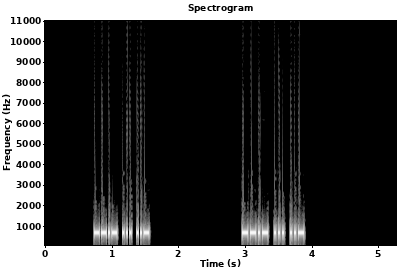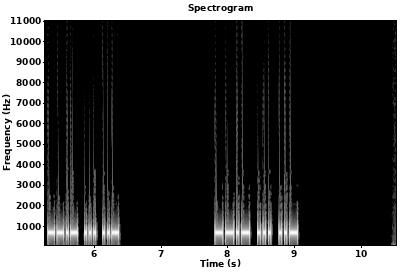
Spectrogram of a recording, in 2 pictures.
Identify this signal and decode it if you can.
Morse code, heard as a keyed tone, about 39 wpm, 700 Hz. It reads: QSU QSU QSU QSU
